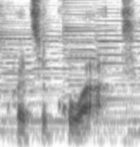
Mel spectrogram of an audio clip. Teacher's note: with the TL at the end, the L becomes silent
